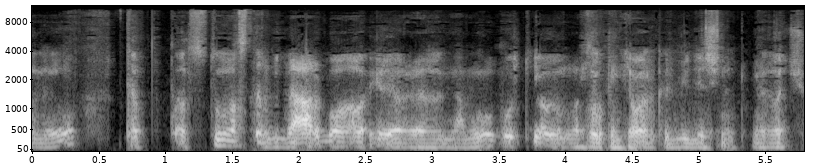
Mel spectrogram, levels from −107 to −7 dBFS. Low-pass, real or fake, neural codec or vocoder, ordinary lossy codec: 10.8 kHz; fake; codec, 24 kHz, 1.5 kbps, HILCodec; AAC, 32 kbps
